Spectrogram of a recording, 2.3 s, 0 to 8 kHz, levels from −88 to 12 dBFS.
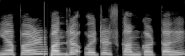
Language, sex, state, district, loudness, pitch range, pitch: Hindi, female, Bihar, Gaya, -17 LUFS, 255-290 Hz, 280 Hz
